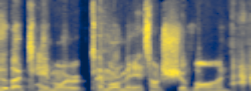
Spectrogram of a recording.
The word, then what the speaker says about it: Siobhan: Siobhan is how that name's pronounced. It's Siobhan. It's an Irish name. – Really? – Oh. – Yep. – A silent B? – Siobhan. – That's Gaelic, baby.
